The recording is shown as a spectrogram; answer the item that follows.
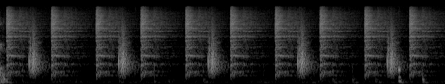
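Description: Electronic drum loop from Bitwig Studio's Drum Machine, played live from a Launchpad Pro: a sparse, steady pattern of short, crisp percussion hits, a few a second, with little bass.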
